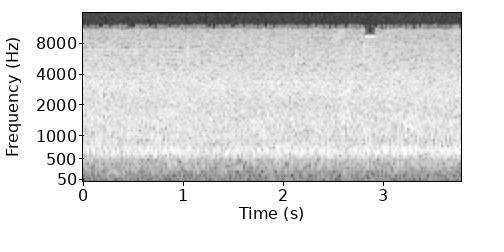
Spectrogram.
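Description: Stadium crowd roaring in a football video game as fans get behind the defense on a big third down, a dense, steady wall of cheering and noise at loud, constant volume.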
